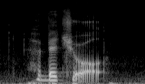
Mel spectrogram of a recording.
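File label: "habitual" US English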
